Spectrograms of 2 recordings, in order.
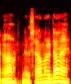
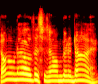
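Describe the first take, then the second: First: It is said in a calm, matter-of-fact tone. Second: It is said in a panicked, horrified tone.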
